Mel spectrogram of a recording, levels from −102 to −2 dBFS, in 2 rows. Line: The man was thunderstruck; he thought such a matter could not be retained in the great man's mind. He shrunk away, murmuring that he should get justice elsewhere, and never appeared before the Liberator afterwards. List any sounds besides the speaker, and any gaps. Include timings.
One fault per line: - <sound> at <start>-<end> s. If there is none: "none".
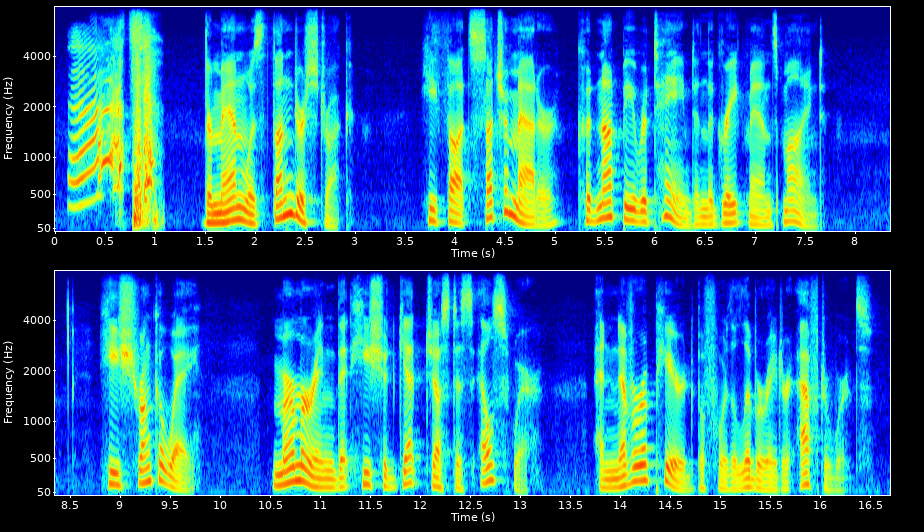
- sneeze at 0.1-1.1 s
